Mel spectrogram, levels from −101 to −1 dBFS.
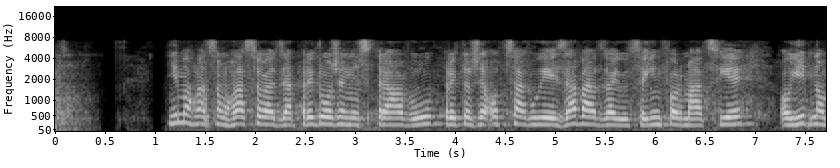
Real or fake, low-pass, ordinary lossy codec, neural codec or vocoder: fake; 7.2 kHz; none; codec, 16 kHz, 4.8 kbps, FACodec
